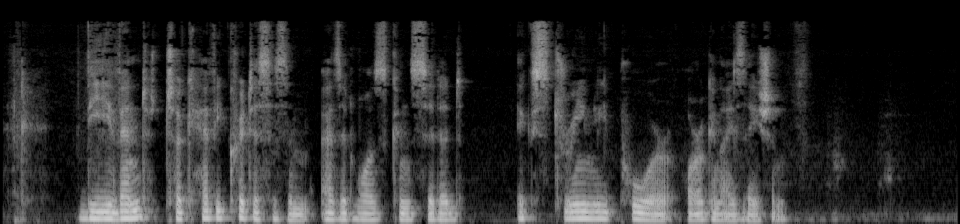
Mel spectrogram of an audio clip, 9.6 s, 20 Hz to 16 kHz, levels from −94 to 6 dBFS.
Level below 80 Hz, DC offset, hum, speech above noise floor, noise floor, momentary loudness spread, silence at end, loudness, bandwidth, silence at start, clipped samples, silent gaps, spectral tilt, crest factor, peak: -40 dBFS; under 0.1%; none; 37 dB; -57 dBFS; 12 LU; 1.7 s; -21 LUFS; 11.5 kHz; 0.15 s; under 0.1%; none; -6 dB/octave; 20 dB; -2 dBFS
